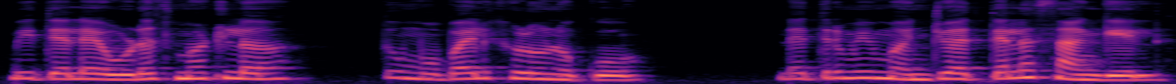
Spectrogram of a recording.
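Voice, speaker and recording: A spiteful, jealous young woman, read aloud by a woman recapping a TV serial. The voice sits at a plain middle pitch and is read out simply rather than fully acted. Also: fairly even intonation, brisk, close to an everyday voice. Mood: indignant.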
